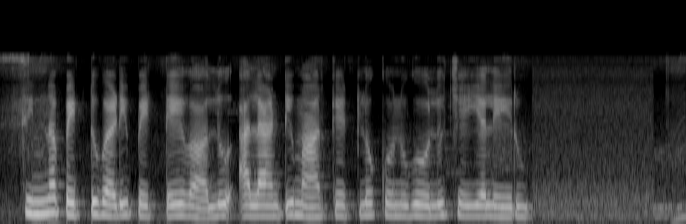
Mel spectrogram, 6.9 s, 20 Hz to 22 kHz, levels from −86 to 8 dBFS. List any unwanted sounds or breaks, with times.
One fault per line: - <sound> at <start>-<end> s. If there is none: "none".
none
